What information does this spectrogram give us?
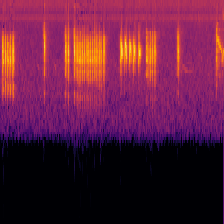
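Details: Singing sedge warbler delivering a varied mix of harsh buzzy trills, rapid stuttering notes and isolated clicks, ending with a rising whistled slur.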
